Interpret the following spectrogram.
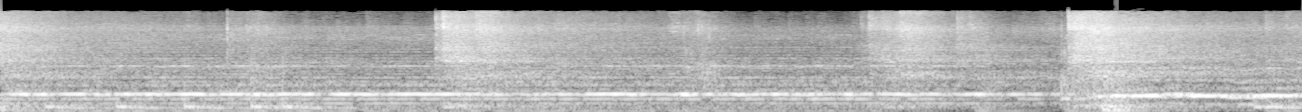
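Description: Assamese devotional naam music: a long steady held note, with clashes of large hand cymbals (bhortal) about two seconds in, again near four and a half seconds, and near the end.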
